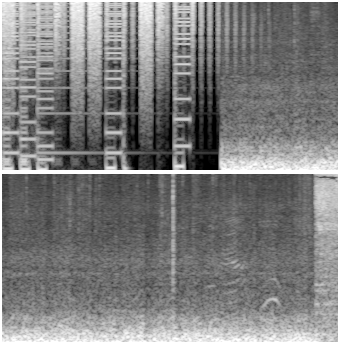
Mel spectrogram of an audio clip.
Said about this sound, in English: I just love the Hawaii airport in Honolulu. Here's a little footage from that.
